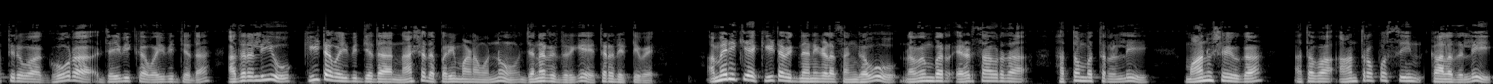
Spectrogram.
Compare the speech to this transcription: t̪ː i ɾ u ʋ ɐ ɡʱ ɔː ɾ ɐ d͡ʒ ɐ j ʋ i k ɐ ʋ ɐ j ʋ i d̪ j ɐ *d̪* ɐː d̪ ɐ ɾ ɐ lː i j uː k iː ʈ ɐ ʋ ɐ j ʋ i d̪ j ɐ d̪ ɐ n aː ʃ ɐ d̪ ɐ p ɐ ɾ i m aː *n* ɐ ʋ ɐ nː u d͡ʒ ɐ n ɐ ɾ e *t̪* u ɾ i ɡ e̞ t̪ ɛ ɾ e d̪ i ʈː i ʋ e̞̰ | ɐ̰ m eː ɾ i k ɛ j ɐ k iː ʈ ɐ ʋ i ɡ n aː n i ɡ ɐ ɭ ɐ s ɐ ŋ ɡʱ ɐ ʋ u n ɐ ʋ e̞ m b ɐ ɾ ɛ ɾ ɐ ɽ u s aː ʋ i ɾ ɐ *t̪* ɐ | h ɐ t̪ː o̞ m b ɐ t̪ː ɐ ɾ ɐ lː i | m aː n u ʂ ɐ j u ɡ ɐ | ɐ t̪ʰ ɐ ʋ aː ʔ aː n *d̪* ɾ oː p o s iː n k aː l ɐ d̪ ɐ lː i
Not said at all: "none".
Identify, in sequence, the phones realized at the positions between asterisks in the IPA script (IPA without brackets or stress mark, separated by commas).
d̪, ɳ, d̪, d̪, t̪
